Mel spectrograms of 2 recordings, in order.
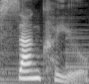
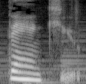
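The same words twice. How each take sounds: First: The first sound is not a tongue-between-teeth th. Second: The first sound is a tongue-between-teeth th. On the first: The speaker calls it wrong. "而且你是不是thank you" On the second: The speaker calls it right. "是thank you。这个呢是说thank 的时候它th 的那个音是你的舌头放在两个门牙的中间的"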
